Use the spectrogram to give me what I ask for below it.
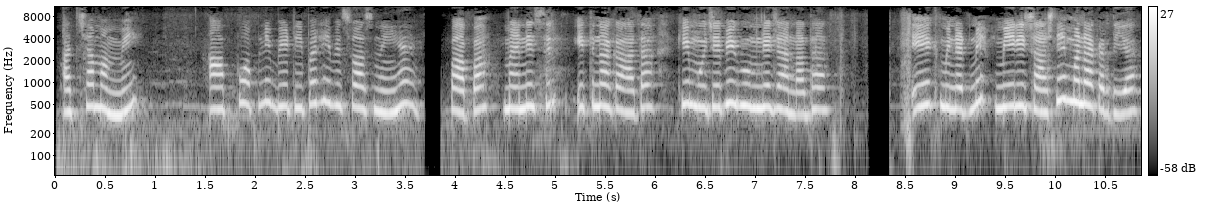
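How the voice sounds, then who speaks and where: A woman voicing a headstrong young bride in a cartoon, talking back sharply in a very high voice. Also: fairly even intonation, measured pace, fairly bright tone, a little hiss or hum. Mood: defiant. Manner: defiant, talks back sharply. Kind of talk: Hindi cartoon voice acting.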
